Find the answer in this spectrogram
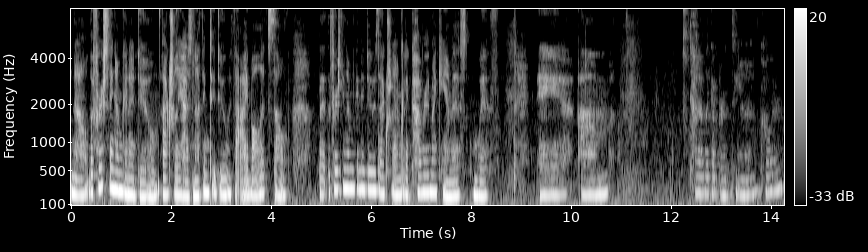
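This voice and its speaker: The tone is calm and the speaker is soft-spoken. Noticeable background noise runs under the voice. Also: moderate pace. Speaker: art tutorial teacher, painter. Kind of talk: ASMR art tutorial, soft-spoken guided painting. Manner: soft-spoken, calm.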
